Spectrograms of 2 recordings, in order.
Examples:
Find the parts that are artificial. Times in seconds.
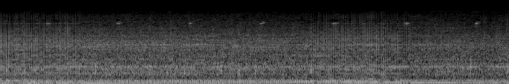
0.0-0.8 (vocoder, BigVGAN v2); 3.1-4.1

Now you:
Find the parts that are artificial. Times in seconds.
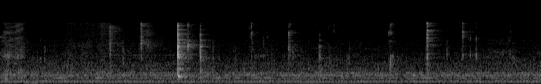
0.5-1.1 (vocoder, BigVGAN v2)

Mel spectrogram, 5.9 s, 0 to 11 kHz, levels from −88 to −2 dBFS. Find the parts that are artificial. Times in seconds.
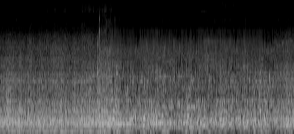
2.2-5.5 (vocoder, BigVGAN v2)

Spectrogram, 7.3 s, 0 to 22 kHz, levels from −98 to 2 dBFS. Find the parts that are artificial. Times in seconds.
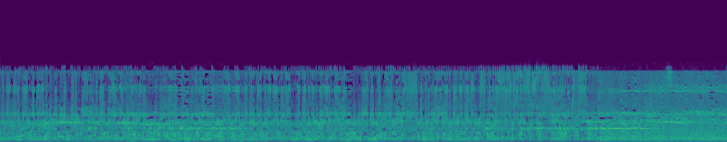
0.0-6.0 (vocoder, BigVGAN v2)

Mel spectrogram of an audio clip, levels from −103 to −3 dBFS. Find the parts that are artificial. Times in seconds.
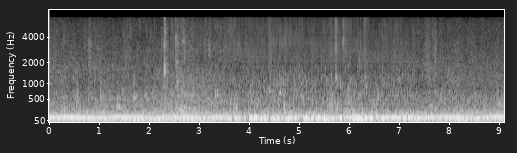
3.5-7.4 (vocoder, BigVGAN v2)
